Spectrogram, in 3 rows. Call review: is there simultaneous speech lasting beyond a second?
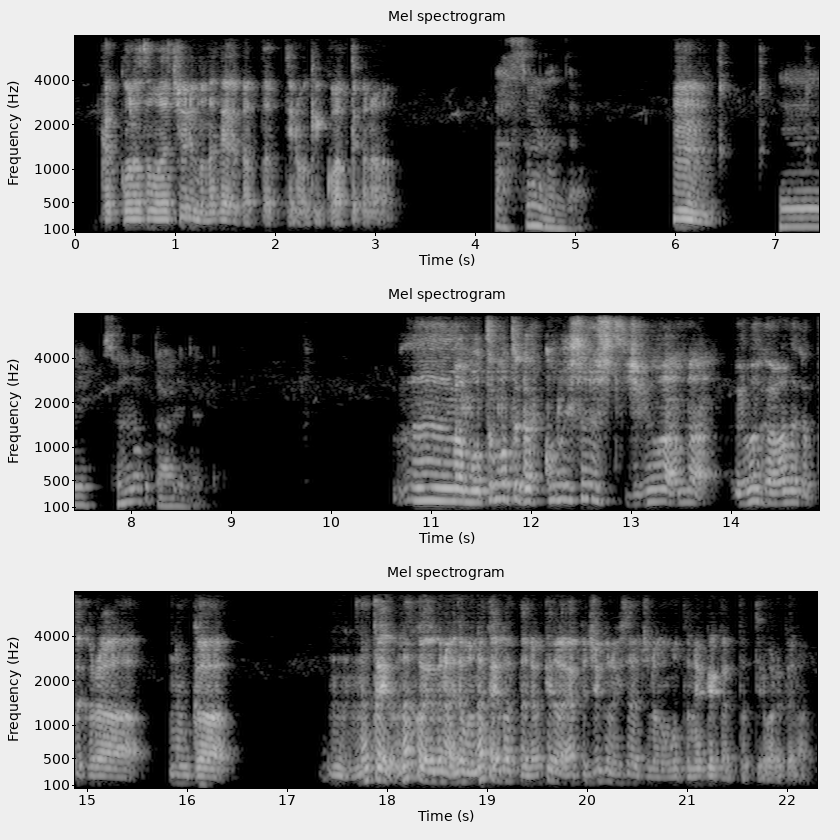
No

